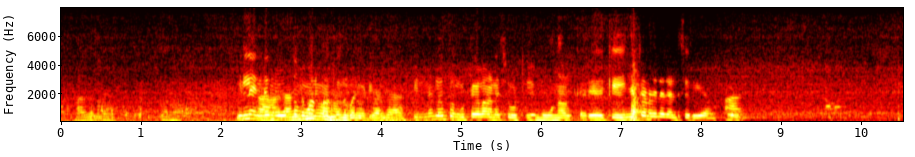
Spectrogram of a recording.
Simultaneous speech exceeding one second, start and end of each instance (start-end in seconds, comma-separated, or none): 2.5-4.2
